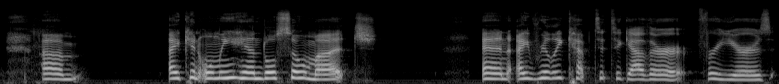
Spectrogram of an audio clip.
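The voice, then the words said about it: Crying, tearful voice. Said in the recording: “my voice is being so annoying when I cry”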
